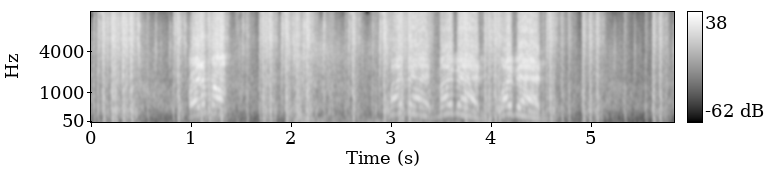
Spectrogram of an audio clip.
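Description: A rifle fires several shots close by.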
